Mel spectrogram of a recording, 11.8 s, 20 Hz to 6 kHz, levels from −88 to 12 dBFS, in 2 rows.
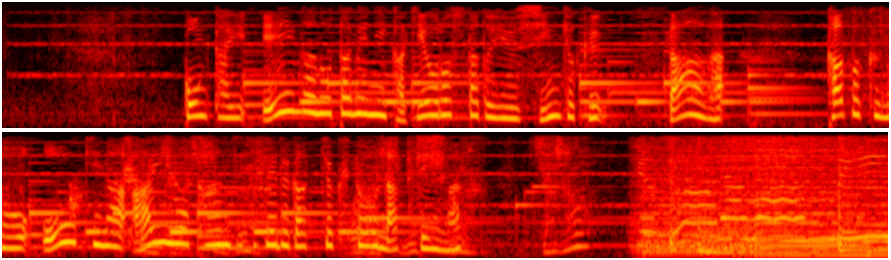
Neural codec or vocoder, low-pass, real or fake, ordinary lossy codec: none; 5.4 kHz; real; none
